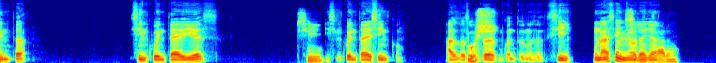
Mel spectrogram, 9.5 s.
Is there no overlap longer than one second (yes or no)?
yes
